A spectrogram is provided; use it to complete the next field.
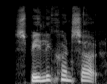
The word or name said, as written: spillekonsol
